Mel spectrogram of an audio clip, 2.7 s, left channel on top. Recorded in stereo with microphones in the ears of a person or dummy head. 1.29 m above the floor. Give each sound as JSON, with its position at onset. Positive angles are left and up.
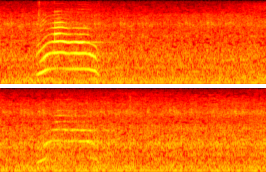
{"t": 0.3, "sound": "a cat meowing", "side_deg": 40, "distance_m": 0.5}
